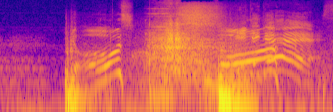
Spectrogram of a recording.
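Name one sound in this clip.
A young man speaks cheerfully, close by.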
